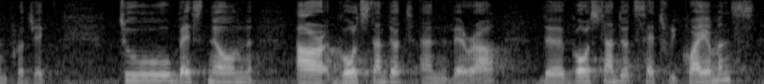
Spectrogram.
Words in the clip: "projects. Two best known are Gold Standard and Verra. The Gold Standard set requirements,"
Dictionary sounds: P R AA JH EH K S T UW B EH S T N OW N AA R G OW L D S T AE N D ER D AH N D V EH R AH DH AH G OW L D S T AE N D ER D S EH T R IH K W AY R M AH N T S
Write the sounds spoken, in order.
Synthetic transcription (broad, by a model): P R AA JH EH K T T UW B EH S T N OW N AA R G OW L D S T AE N D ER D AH N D V EH R AH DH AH G OW L D S T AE N D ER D S EH T R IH K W AY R M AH N T S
